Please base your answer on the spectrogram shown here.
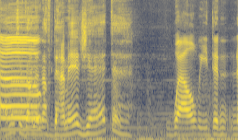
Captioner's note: none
